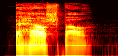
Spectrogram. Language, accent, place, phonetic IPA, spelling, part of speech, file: German, Germany, Berlin, [bəˈhɛʁʃbaːɐ̯], beherrschbar, adjective, De-beherrschbar.ogg
- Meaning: manageable, controllable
